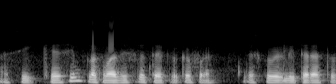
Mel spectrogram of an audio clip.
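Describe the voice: At a fairly quick pace, a man talks in a low voice with vocal fry and little pitch movement.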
